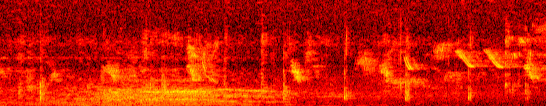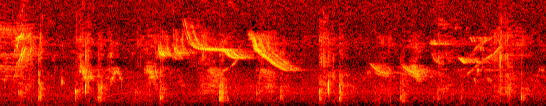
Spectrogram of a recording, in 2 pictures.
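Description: Small birds chirping and whistling, with many short chirps and quick falling notes. In the first three seconds a louder rush of noise swells and fades.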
